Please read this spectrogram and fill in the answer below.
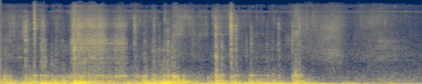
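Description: Handling noise: a low rumble with scattered light clicks and knocks as a beam-type torque wrench turns the crankshaft in its main bearings, dying away about four seconds in.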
